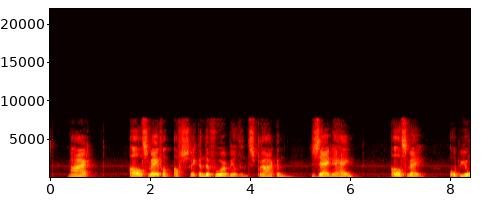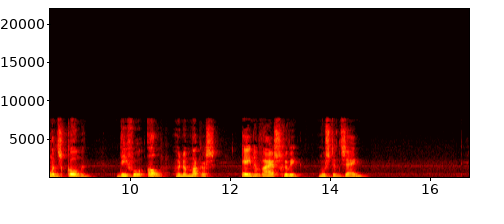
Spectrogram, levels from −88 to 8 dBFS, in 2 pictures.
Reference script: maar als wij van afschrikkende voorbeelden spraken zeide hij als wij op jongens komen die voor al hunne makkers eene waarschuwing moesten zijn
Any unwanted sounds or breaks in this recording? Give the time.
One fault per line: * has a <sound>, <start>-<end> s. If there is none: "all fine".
all fine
